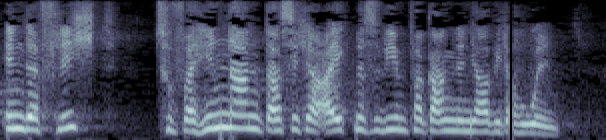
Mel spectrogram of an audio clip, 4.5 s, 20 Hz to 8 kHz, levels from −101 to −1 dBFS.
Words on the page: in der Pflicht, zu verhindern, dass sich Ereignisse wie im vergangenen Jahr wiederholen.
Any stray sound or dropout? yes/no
yes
